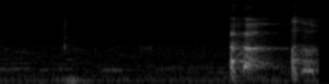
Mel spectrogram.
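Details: Two short, harsh coughs from a child after a quiet start; an ordinary cough.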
